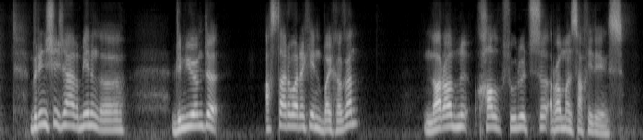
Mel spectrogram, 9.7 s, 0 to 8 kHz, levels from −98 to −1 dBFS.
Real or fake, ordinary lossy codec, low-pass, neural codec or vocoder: fake; none; none; codec, 16 kHz, about 1 kbps, DyCAST, with the encoder's durations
